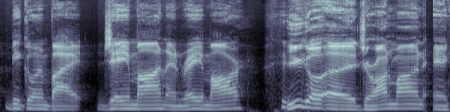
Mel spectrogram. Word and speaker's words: Rai-mahr: So my real name is Rai-mahr, and I decided to go with because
